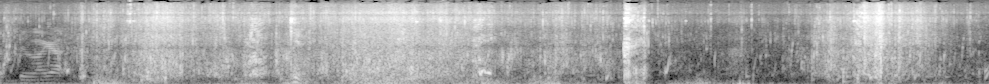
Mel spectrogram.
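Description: A dog splashes loudly through shallow water.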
